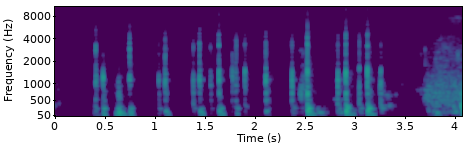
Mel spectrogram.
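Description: Faint, irregular clicks and taps of a stylus on a tablet screen during handwriting, about two dozen over a few seconds.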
